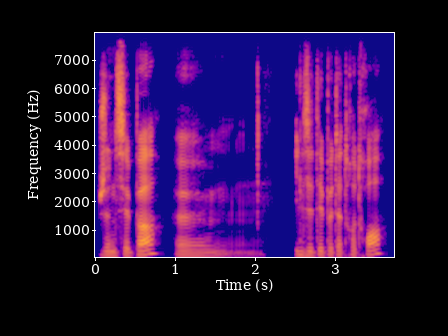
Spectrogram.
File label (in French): hesitation synthese basique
